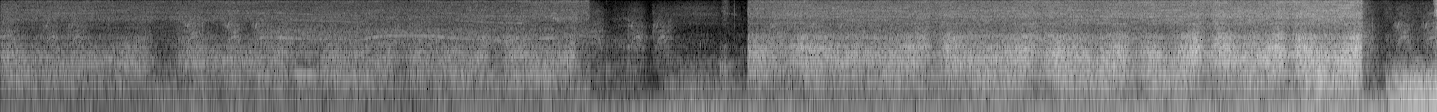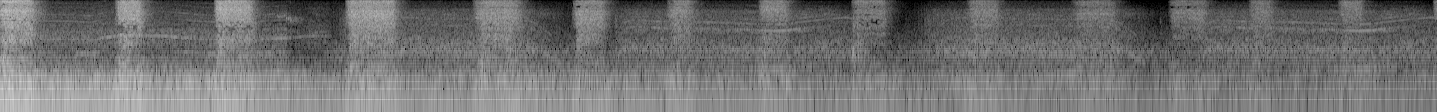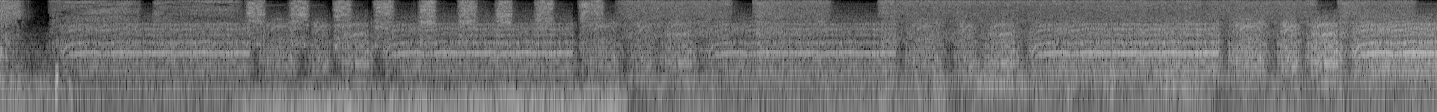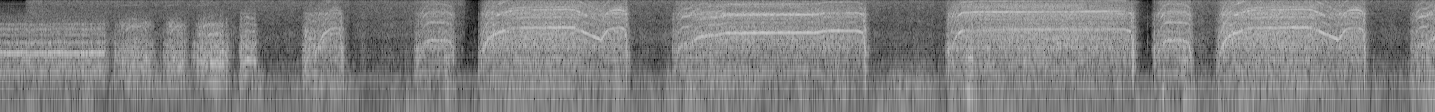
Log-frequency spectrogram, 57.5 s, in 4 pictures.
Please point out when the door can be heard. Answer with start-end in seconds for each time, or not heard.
not heard.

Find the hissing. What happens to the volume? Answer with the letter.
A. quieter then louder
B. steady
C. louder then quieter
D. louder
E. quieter
C.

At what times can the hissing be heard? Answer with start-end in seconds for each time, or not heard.
0.0-57.4.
